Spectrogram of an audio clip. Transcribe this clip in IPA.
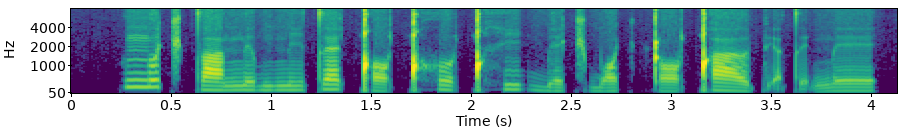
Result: n̪ʊ˦t͡ʃt̪a˨n̪ɪ˨bn̪i˨ t̪ɛ˦ǃɔ˨ ǃʰʊ˦˨ǃʰi˦ ɡ͡be˨t͡ʃbɔ˨t͡ʃ ʈɔ˨ǃa˦˨ə̯ pʲa̰˨t̪ḛ˨ŋ͡me˦

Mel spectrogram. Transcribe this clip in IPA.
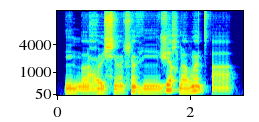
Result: ĩ˨ŋʌː˩ʕʉ˨ ɕə̃ː˨ɬə̃˦ɦĩː˨ ʒi˦χɳʌ˨βə̃˦ t͡sʼa˩

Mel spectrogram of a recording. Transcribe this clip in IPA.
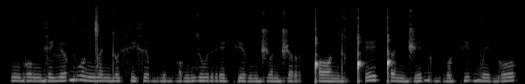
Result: ŋɡoŋɡe lʲɔɡwoŋ͡ǀɘndo xʲəxʲɔbʱebʱɔɡ nzure kʲœɡnd͡ʒond͡ʒɔr ǃɔndu ǃʼeǃə nd͡ʒeɡəbʱo kʲɘɡwe ɡo

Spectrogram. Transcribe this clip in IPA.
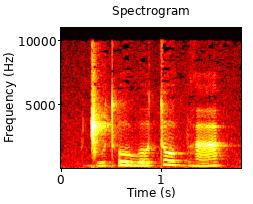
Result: ɡ͡ǀu˧˩˧dʔo˥˧wo˩˧˩ to˥˧bʱɐ̃˧˩˧

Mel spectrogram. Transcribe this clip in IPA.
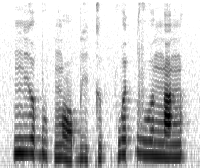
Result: ŋi˧ə̯ɓu˨˩p̚ ŋɔ˧˩ ɓi˧˩kɨ˨˩p̚hwə˦˥t̚ vu˧ə̯ŋa˧ŋ

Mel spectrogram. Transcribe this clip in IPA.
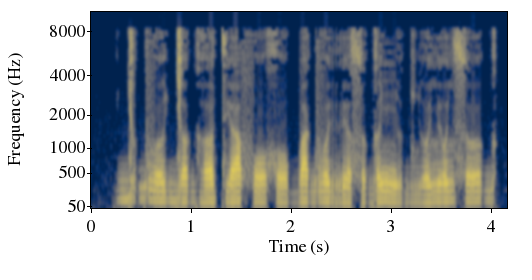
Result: ɟɵ˧˥ɡvɵ˩˧ ɟɐ˩˧ɡʱɐ˩˧tʲa˩˧ fo˩˧xo˩ ba˧ɡvɵ˧rʲɐ˩sɵ˩ɡ ɐ˥ɲʉ˩ɡ ʎɵ˩˧lʲo˧˥lʲsɵ˧˥ɡ

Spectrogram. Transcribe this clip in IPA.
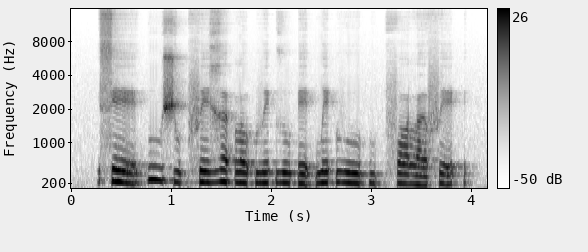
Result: sɛ | uʃoʔ fɛɣɐʔlˠoʔ βɛʔðoʔɛʔwɛʔ βoʔuʔ fɔlˠɐfɛʔ

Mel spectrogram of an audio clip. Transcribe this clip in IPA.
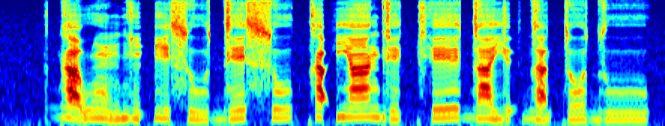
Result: ɡä̰˦˨wũ˦˨ ɡĩ˦˨ʔḭ˦˨su˨de˦ sʰu˦ kä˦ʔjã˦ɡe˨kʰe˦ɪ̯ dä˦jɪ˦ʔdä̰˦˨ to˦du˦

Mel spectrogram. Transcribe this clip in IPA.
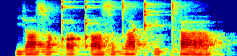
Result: jizˤɵqʼɔ qʼizˤɪdakʰi tʰa

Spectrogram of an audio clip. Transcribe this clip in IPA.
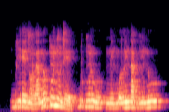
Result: bi˧ ɾe˧dɔ̃˨la˨˦ no˦kũ˦ dũ˦˨de˨ | bu˦ɡũ˦ɾu˧ | nĩ˨mo˧ lĩ˦na˧ ɡ͡bĩ˧nu˦

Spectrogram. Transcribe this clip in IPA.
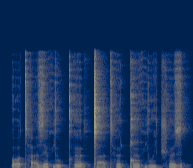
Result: ɔ̰tʰa̰zɛfjɯw kʰœʔ ǀa̰tʰœ ǃœfjui̯t͡ʃʰœz

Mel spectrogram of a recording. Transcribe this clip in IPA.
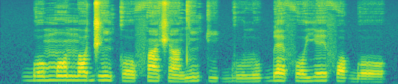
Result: ɡ͡bo˦ mɔ̃˦nɔ˦d͡ʒĩ˦˨ko˨ fã˧ʃã˨dĩ˧ ki˨ɡ͡bu˨ lu˨˦ ɡ͡bɛ˦˨fo˧ je˦fɔ˧ɡ͡bo˨

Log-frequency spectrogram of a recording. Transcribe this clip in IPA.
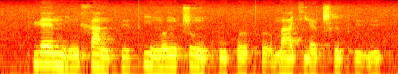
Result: pʰɥɛ˥ mi˧˥ŋ xa˥˩npʰy˧˥ t̪ʰi˥˩n̪ɤ˥ŋ ʈ͡ʂʊ˥˩ŋpʰu˧˥ pɤ˧˥t̪ʰɤ̰˨˩mä˥ t͡ɕjɛ˧˥ʈ͡ʂʰɻ̩˧pʰy̰˨˩˦

